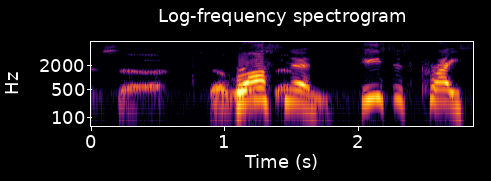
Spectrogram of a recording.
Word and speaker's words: Brosnan: Hey, what did you think about Pierce Bronson as 007? Brosnan. Jesus Christ.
